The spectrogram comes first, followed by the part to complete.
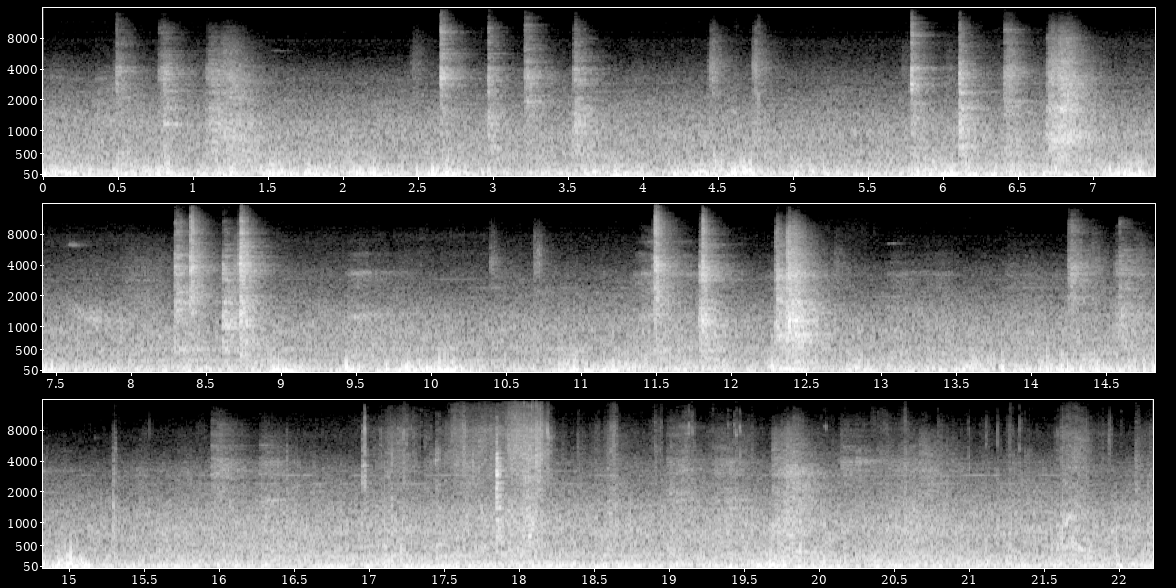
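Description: Irregular metallic knocks and clanks of feet and hands on the Eiffel Tower's iron stairs and girders during a hurried climb, coming in small clusters every second or two. Underneath is a continuous low rumble of wind and body-worn camera handling.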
